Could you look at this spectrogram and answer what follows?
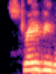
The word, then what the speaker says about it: Stravie: Stravie like gravy. I remember you told me. – Yeah, it's spelled different than gravy, but it sounds the same.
